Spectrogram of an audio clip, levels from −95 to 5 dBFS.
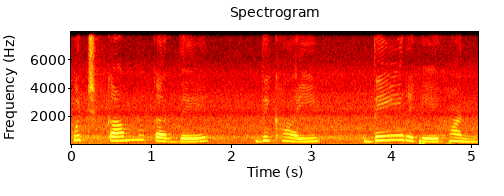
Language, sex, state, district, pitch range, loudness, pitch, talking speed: Punjabi, female, Punjab, Kapurthala, 215-280 Hz, -17 LUFS, 245 Hz, 80 wpm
